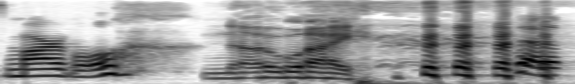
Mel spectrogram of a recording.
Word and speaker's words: Maryville: calls it Maryville but in our area local dialect is Marvel no way so that's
